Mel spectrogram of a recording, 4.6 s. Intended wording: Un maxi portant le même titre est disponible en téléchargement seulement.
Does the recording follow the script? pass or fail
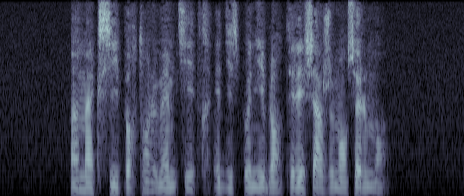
pass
